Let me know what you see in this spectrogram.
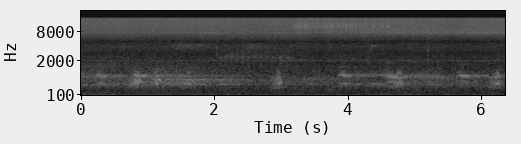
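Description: Faint outdoor ambience: soft, irregular bird calls over a low rumble.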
